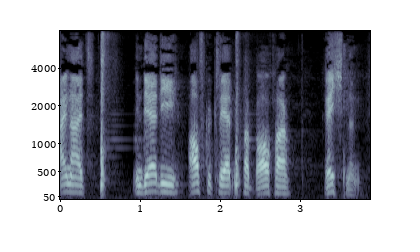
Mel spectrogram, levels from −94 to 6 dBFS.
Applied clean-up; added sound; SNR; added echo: neural mask model RNNoise.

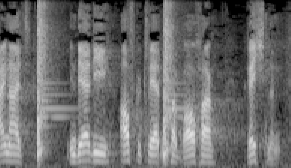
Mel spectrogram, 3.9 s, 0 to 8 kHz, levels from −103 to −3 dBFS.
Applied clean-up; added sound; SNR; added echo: none; Snare drum; 6 dB; none.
